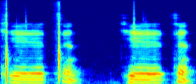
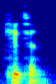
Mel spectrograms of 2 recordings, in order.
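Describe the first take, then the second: First: "kitten" in two separate beats; split into syllables. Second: Said in the usual way. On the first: Shown as a demonstration. Teacher clapping syllables for children, "kitten" split in two. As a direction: break "kitten" apart, kit, ten. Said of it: "clap out the different parts". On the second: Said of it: "What is that right there?".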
